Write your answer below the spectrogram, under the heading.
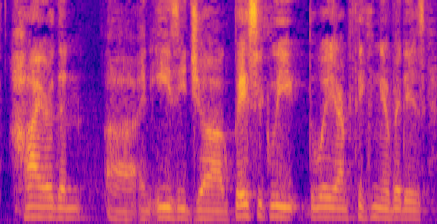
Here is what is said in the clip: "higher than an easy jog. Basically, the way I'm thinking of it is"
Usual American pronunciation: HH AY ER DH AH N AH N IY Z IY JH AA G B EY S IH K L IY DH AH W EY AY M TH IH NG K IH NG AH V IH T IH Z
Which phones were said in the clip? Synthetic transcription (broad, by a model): HH AY ER DH AH N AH N IY Z IY JH AA G B EY S IH K L IY DH AH W EY AY M TH IH NG K IH NG AH V IH T IH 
